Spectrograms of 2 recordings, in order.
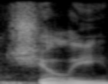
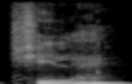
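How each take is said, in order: First: It sounds like chilly, ending in an ee sound. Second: It sounds like chee-lay, with an open final vowel. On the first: The speaker calls it wrong. "not like chili con carne" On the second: The speaker calls it right. "but Chile"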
